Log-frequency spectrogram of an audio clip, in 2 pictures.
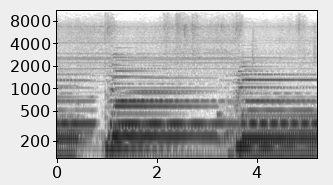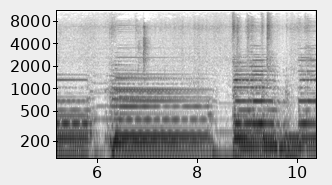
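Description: Guitar and bass guitar playing a slow instrumental intro before the vocal. Each sustained chord rings for about two and a half seconds before changing, with a brief dip at each change.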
